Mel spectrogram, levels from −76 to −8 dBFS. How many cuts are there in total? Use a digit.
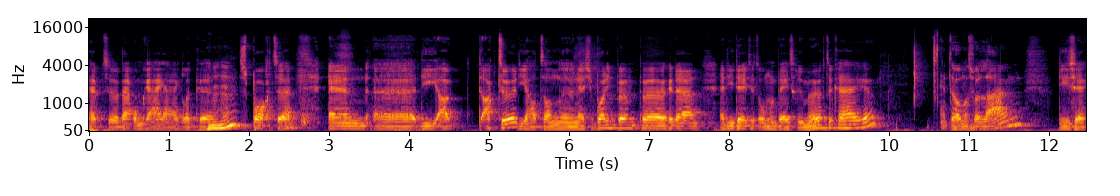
1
